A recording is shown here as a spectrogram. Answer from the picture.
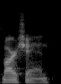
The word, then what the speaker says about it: Marchand: I recently heard him pronounce his own name as Marchand.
